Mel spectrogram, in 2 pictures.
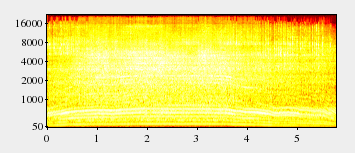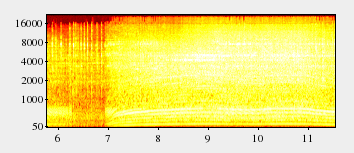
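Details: Stihl BG86 two-stroke blower, customer complaint of bogging, gooey residue around carburetor: revs high then sags and nearly dies before recovering under throttle; faulty carburetor, being replaced.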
